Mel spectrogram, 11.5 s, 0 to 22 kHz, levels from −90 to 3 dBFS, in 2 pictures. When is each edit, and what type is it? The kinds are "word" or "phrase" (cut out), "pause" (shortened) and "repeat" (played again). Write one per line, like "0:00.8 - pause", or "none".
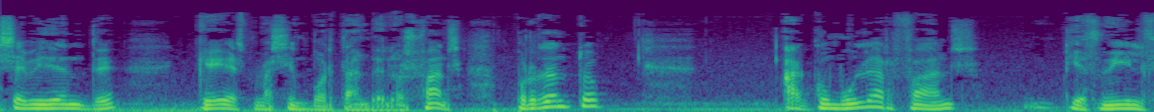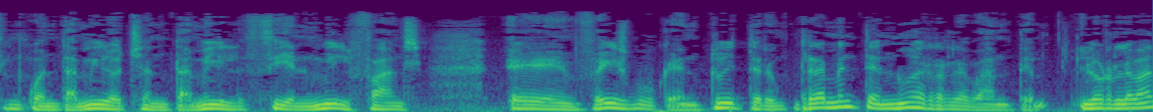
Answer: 0:01.9 - phrase
0:05.1 - phrase
0:09.7 - phrase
